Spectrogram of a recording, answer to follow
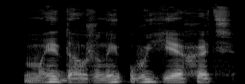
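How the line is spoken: Hoarse. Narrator (Russian): хрипло повторил Дэн

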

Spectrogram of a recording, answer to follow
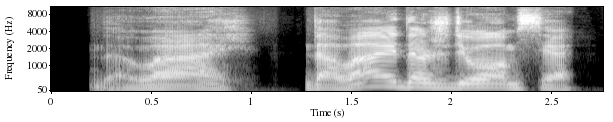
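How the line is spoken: Growling. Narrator (Russian): рычал Никитич

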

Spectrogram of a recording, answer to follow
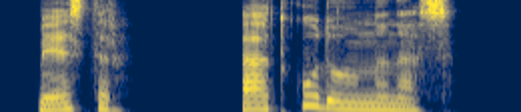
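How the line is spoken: Timid question. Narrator (Russian): Робко поинтересовался кто-то из одногруппников

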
